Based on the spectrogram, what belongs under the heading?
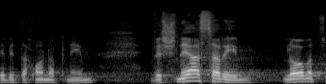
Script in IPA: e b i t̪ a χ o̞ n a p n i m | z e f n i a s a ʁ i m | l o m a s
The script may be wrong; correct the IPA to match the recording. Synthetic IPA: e b i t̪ a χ o̞ n a p n i m | v e ʃ n e a s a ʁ i m | l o m a t͡s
